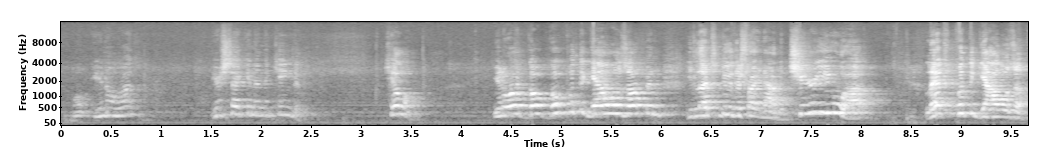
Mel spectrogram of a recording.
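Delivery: high, loud, pushy encouragement; egging him on, all fired up; eager urging. Retold or imitated. Haman's family urging him to build the gallows, high and loud.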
